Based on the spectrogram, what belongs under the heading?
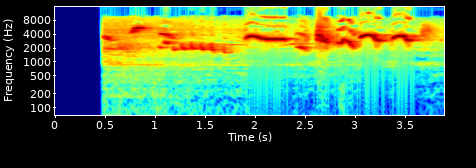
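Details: Pied bushchat singing a series of clear whistled phrases, first lower warbling notes, then louder looping whistles rising and falling, with a steady faint hum behind.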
